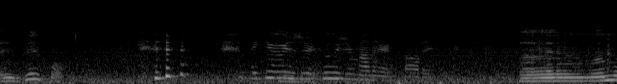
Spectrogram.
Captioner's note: laughs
